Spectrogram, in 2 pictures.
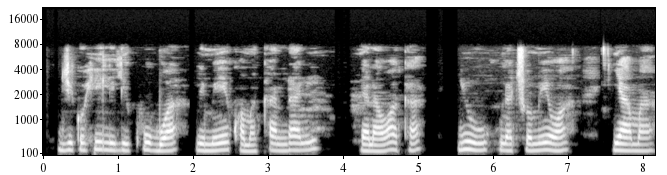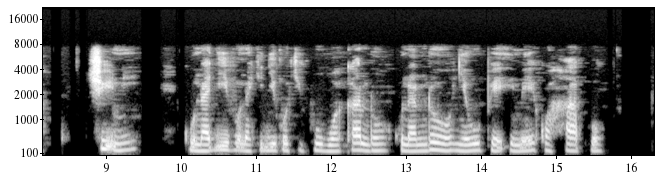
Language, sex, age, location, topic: Swahili, female, 25-35, Mombasa, agriculture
